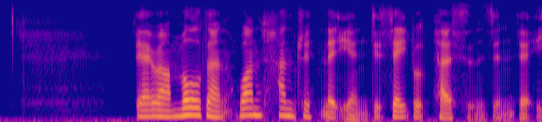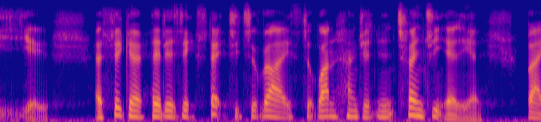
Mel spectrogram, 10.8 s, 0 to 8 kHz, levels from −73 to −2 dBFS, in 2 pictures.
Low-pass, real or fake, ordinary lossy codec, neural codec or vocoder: 7.2 kHz; fake; none; autoencoder, 22.05 kHz, a latent of 192 numbers a frame, VITS, trained on many speakers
